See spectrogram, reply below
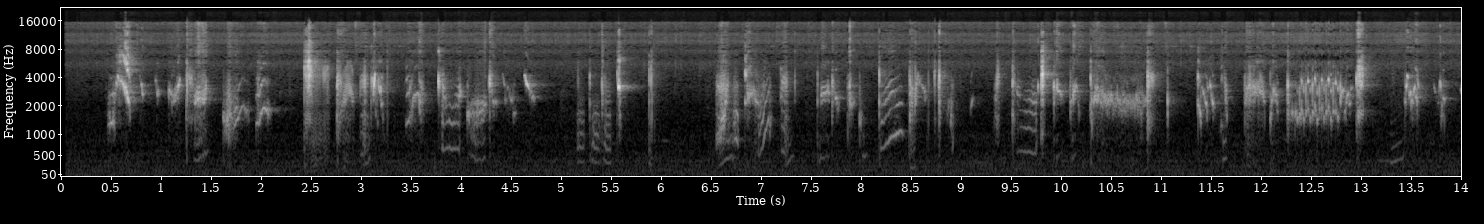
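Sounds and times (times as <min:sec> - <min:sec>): budgerigar chattering: 0:00.5 - 0:06.0, 0:06.6 - 0:14.0.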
